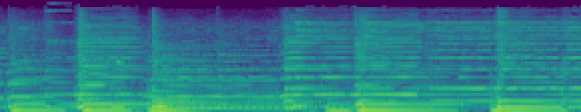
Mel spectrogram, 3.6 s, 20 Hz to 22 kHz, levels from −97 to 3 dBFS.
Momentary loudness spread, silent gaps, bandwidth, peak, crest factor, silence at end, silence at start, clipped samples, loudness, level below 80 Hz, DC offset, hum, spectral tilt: 7 LU; none; 16 kHz; -6 dBFS; 16 dB; 0 s; 0 s; under 0.1%; -23 LUFS; -56 dBFS; under 0.1%; none; -6 dB/octave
